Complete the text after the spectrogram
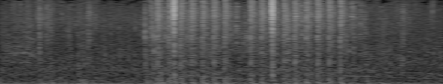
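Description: A heavy machine gun fires a quick burst.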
